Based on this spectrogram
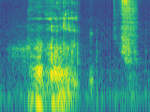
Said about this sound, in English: So based on all of this data, let me get another sip of this coffee.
